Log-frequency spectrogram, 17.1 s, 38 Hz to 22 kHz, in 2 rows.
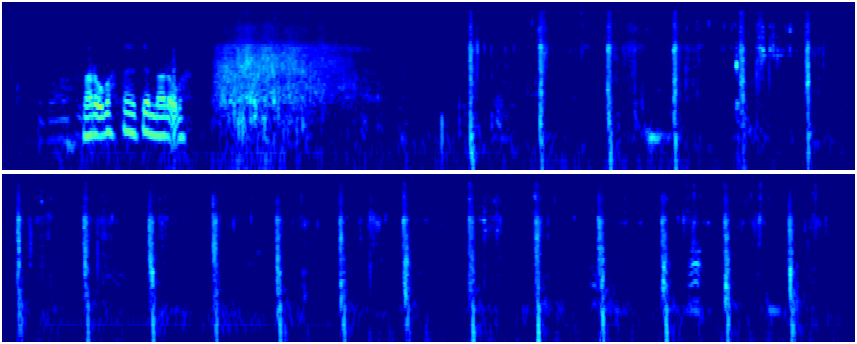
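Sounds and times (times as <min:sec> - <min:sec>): ice chisel chopping ice: 0:04.7 - 0:17.0.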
